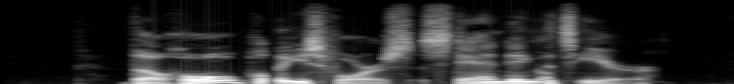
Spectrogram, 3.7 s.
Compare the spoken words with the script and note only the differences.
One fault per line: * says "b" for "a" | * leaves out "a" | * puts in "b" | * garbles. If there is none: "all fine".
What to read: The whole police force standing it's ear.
all fine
